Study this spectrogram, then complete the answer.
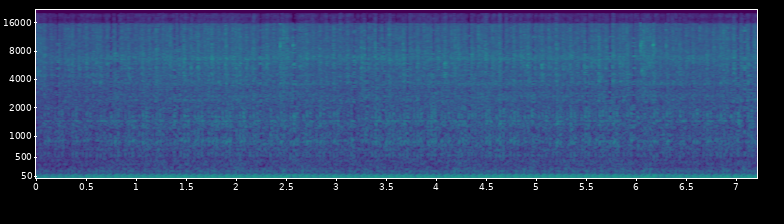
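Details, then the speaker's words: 1973 VW Super Beetle, 1745cc engine on dual Dellorto FRD 34 single-barrel carbs with a balance tube fitted: lumpy, uneven idle pulsing about three times a second, stumbling as if ready to die; running on only two cylinders, can't hold idle. "you crank it up and then with two cylinders I've got a little bit of a hit a little bit of a hiccup"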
